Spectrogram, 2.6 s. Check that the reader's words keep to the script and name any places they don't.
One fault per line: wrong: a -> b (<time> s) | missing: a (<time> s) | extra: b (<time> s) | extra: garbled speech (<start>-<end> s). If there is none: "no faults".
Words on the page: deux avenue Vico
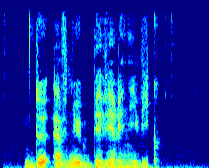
extra: Beverini (1.0 s)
